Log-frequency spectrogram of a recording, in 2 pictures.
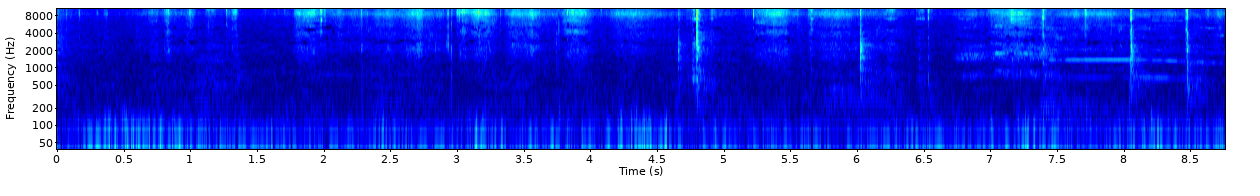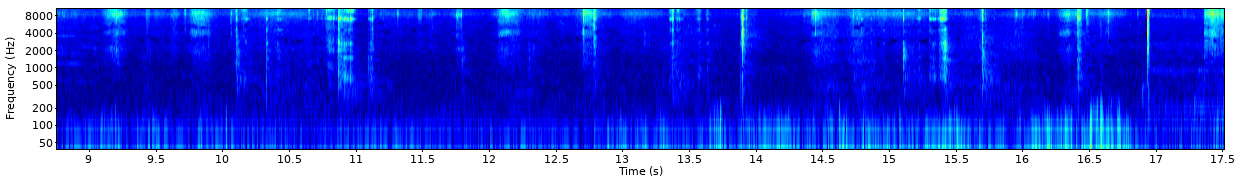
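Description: Irregular metal clicks and scrapes of a wrench tightening the nut on a gas pipe's main valve. A rooster crows once about seven seconds in.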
